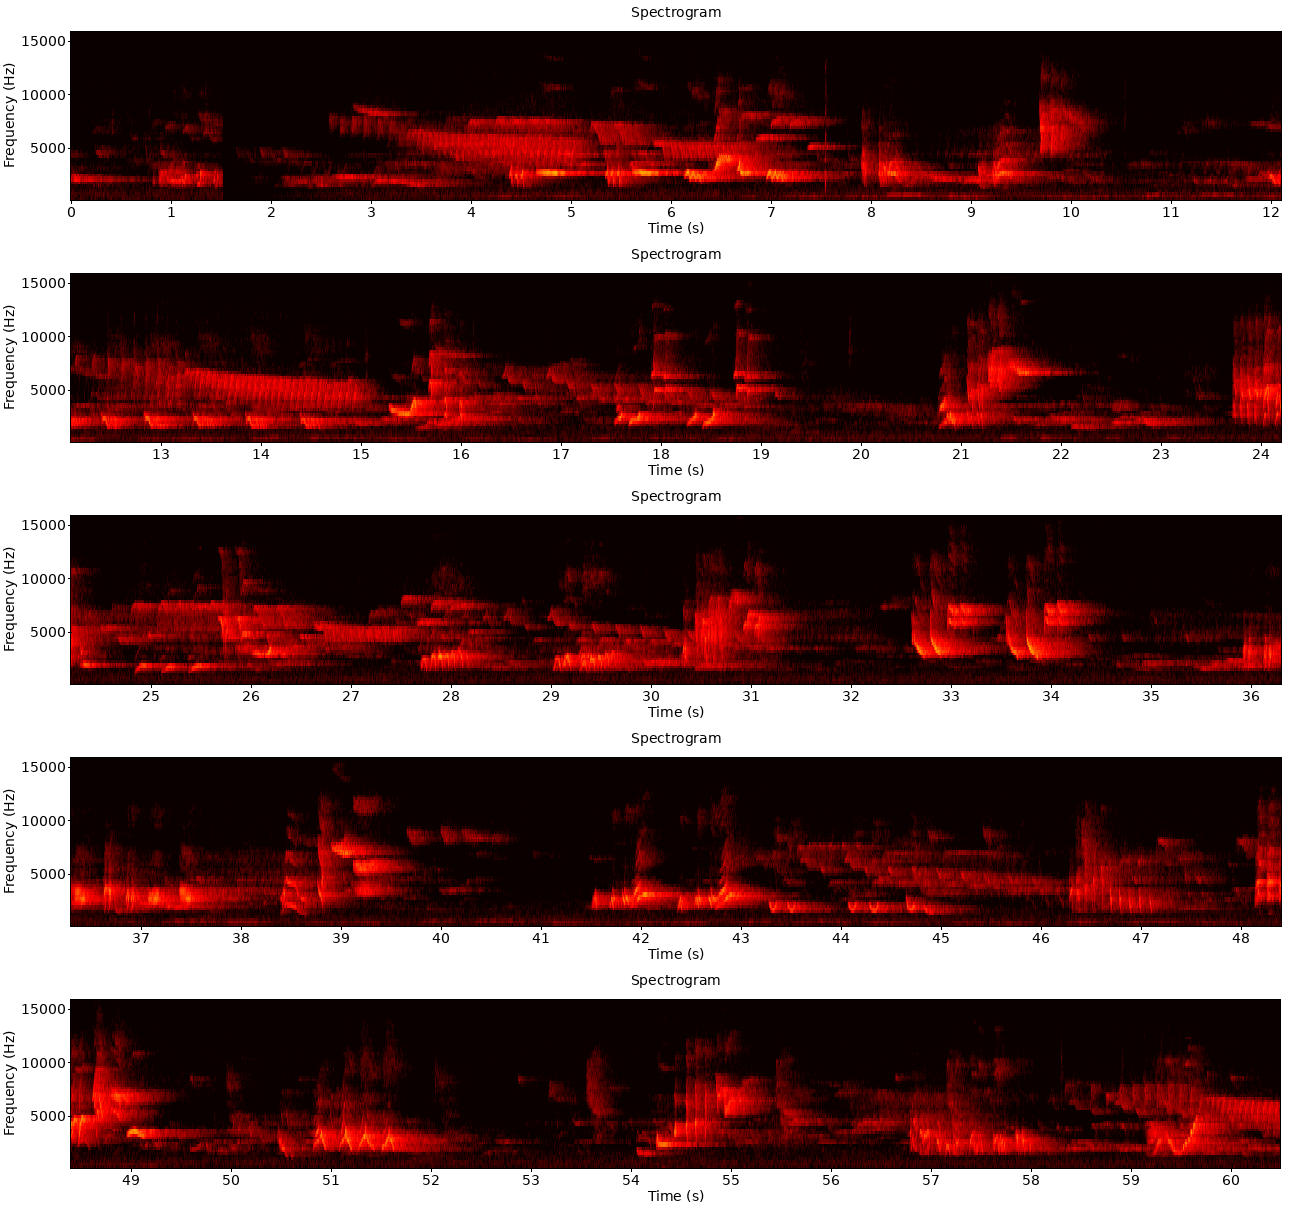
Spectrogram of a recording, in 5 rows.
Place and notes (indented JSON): {
  "title": "Lithuania, at Alausas lake",
  "date": "2011-05-29 18:10:00",
  "description": "last days of spring...summer is here",
  "latitude": "55.60",
  "longitude": "25.71",
  "altitude": "145",
  "timezone": "Europe/Vilnius"
}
